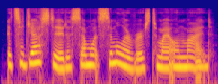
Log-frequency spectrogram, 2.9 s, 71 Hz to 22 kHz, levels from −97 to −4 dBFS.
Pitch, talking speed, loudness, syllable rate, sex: 250 Hz, 205 wpm, -18 LUFS, 6.3 syllables/s, female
